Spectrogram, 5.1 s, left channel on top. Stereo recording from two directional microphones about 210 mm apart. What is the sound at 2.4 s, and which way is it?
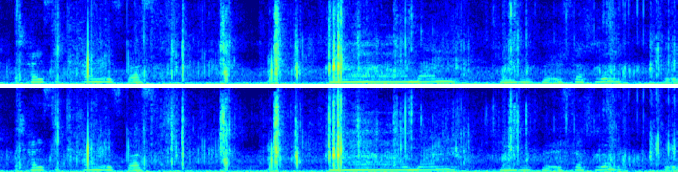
Speech, 35° right (ahead or behind).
